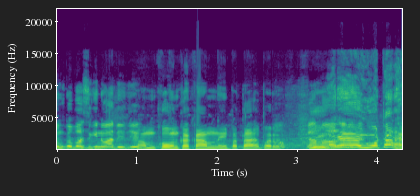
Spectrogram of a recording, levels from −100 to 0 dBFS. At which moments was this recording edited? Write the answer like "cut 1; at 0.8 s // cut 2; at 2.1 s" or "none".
cut 1; at 2.9 s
